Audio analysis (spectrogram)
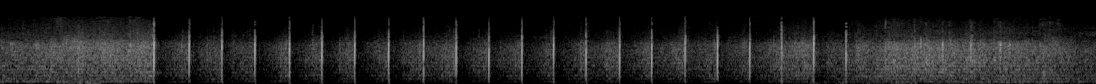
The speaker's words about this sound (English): And in reality, it's still Father's Day because we didn't get to celebrate it last week. So everybody who's a dad, a father, would you stand up and we could just give you a round of applause?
